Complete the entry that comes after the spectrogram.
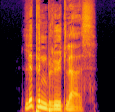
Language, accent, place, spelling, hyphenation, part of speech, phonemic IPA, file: German, Germany, Berlin, Lippenblütlers, Lip‧pen‧blüt‧lers, noun, /ˈlɪpənˌblyːtlɐs/, De-Lippenblütlers.ogg
- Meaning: genitive singular of Lippenblütler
